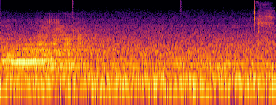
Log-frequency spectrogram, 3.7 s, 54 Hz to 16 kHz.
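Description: A Delta Air Lines Boeing 737-900ER inbound from Seattle arrives on the north side of Los Angeles International Airport, its engines a continuous, moderately distant rumble that stays fairly even, slightly stronger at the start.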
